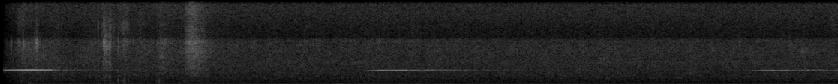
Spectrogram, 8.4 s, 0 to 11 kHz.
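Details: White's thrush calling at 5 am on 29 March in chilly weather, though it usually calls in the middle of the night in summer, with shorter intervals than usual: three long, thin, level whistles, each about a second, spaced nearly four seconds apart, over low hum.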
